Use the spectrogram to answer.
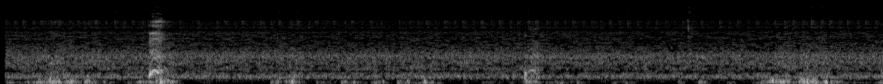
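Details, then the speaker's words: Several sharp, brief hiccups at irregular intervals, recurring repeatedly, over a steady vehicle engine and fan hum. "बार बार हिचकी होने लगती है, पता नहीं।"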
